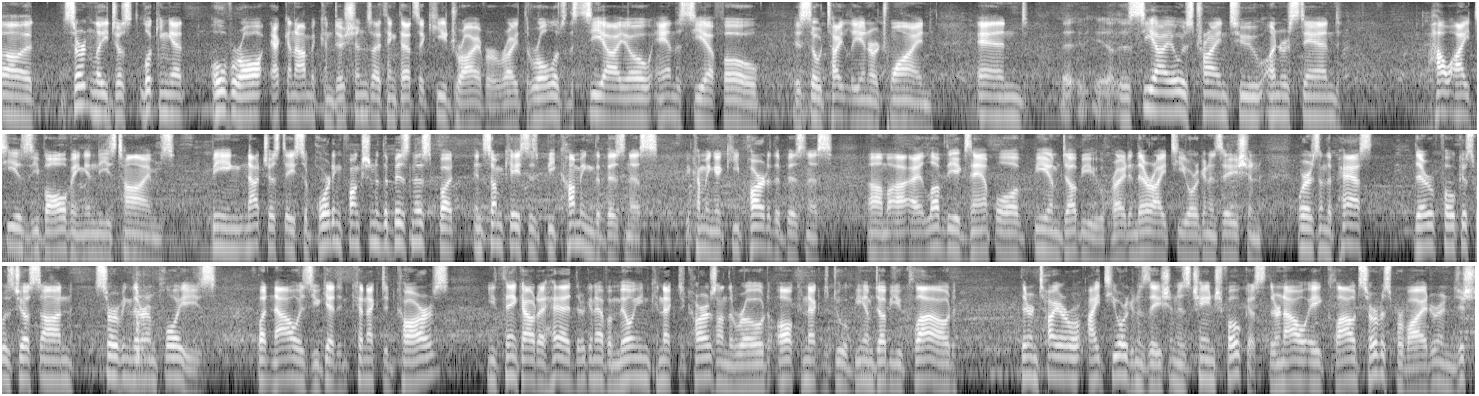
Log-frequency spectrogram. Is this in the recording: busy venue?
yes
